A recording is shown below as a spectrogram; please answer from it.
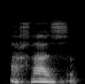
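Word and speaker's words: אחז: Donc le prime H, en fait, ici, c'est une symbolique pour dire que c'est un H qui se prononce presque comme un R. C'est guttural, ça vient du fond de la gorge.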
